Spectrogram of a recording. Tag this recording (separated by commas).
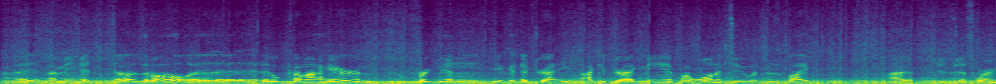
Speech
